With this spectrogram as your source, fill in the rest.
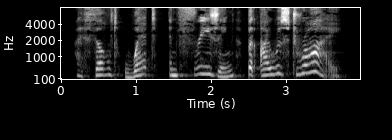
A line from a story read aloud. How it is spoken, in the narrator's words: she cried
